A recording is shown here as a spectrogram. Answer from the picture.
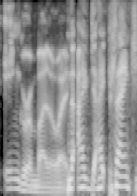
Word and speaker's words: Ingraham: Opinion people are Hannity, Ingraham, Tucker Carlson. It's Ingram, by the way.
